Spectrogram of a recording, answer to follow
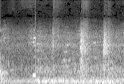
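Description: Low, steady rumble of road traffic.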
